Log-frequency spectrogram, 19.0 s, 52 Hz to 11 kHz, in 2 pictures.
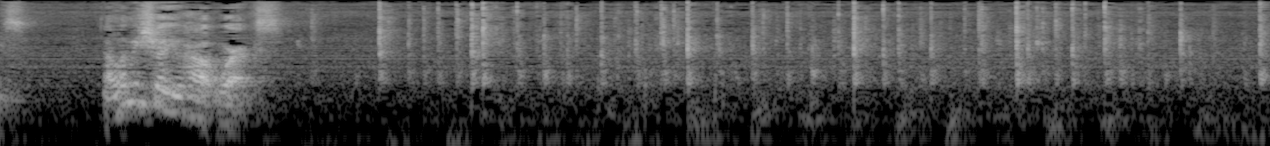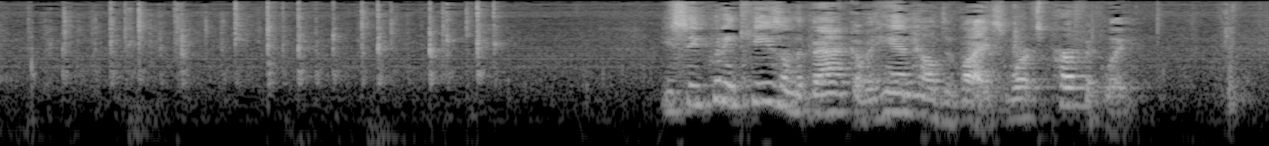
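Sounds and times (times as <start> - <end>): keyboard keys clicking: 2.3 - 13.4.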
